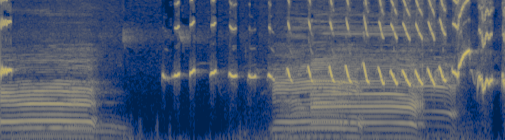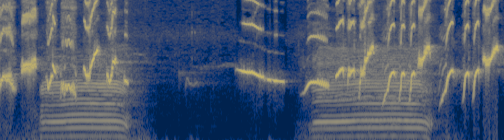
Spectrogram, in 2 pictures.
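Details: Four separate low, droning moos from a tame cow resting in the countryside while eating grass, each a second or so long with gaps between, and busy high bird chirping throughout.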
